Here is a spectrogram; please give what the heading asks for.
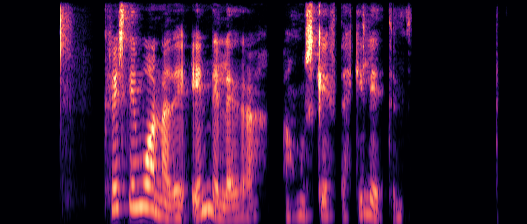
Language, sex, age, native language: Icelandic, female, 30-39, Icelandic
